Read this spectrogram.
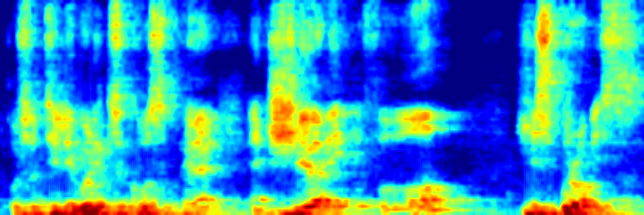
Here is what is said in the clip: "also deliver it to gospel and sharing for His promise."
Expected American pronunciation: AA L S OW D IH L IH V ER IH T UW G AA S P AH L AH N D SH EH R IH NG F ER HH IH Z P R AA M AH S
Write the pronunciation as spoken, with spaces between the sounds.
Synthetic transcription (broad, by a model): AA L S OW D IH L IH B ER IH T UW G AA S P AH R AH N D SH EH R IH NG F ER HH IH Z P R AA M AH S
